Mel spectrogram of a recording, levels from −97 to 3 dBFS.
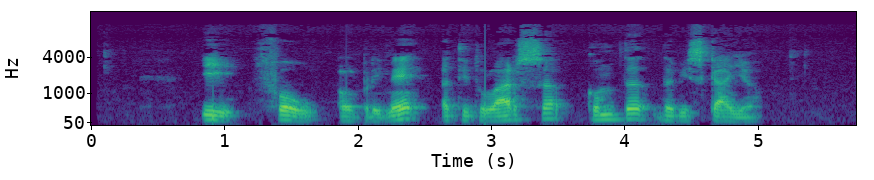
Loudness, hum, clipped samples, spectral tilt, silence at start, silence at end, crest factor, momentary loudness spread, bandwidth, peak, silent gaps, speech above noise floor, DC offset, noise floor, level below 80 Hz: -27 LUFS; none; under 0.1%; -4.5 dB/octave; 0.85 s; 0.75 s; 20 dB; 11 LU; 11.5 kHz; -6 dBFS; none; 40 dB; under 0.1%; -66 dBFS; -64 dBFS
